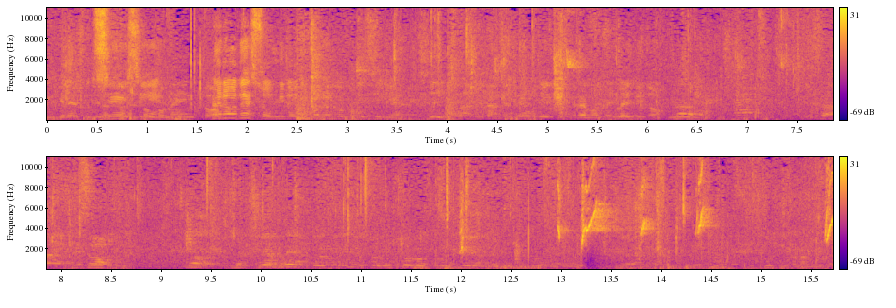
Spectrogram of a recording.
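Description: Men talk with animation close by.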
